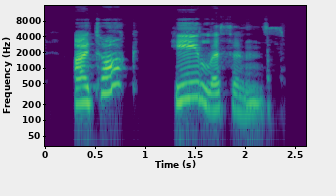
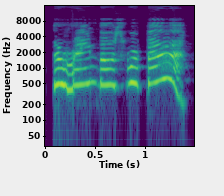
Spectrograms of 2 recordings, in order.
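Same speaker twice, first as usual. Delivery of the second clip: excited; 5 dB louder than usual. Acted. Rainbows suddenly reappear.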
